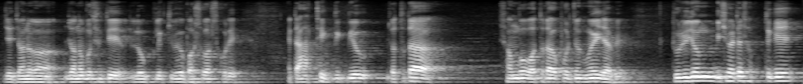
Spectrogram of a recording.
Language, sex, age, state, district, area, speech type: Bengali, male, 18-30, West Bengal, Jalpaiguri, rural, spontaneous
